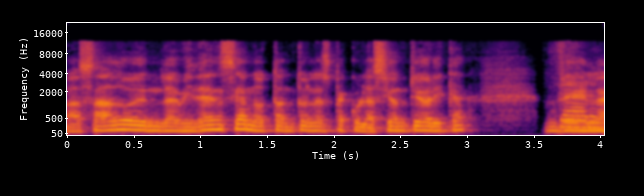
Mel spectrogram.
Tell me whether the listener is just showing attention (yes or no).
yes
